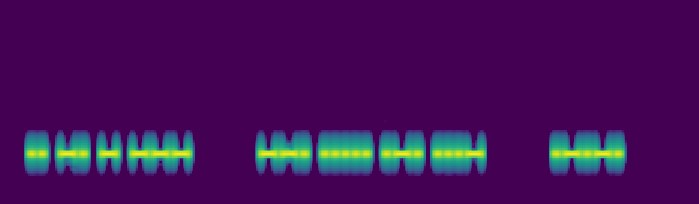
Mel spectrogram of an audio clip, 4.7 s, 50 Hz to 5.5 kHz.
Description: Morse code, heard as a keyed tone, about 36 wpm, 700 Hz. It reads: INTO G5RV <AR>
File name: UK MASTER QSOs TRAINING / 35WPM / UK MASTER QSOs 0011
